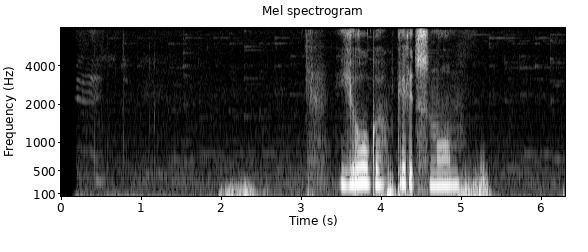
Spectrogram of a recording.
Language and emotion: Russian, sad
